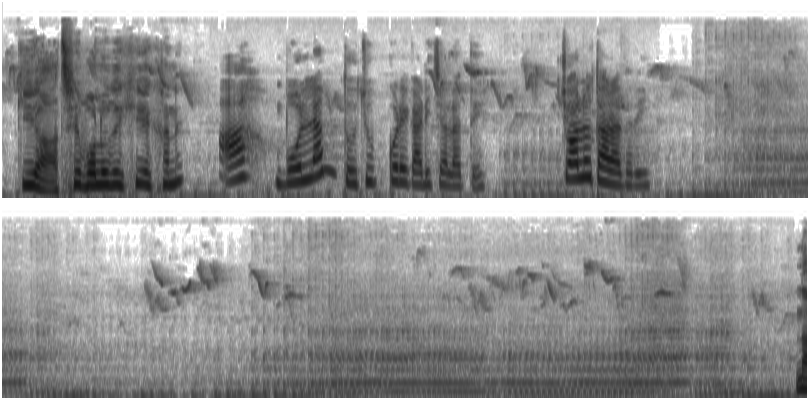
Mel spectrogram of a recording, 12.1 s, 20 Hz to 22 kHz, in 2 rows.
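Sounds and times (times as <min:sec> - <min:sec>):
birds chirping: 0:00.0 - 0:12.0
motorcycle engine running: 0:00.0 - 0:12.0.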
